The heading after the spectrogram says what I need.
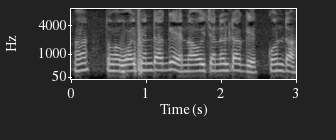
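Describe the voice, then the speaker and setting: A high-voiced, melodramatic young boyfriend, played by a woman in a comedy sketch. He pleads for attention and sinks into self-pitying laments. His talk is sulky and theatrical. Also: level tone, racing, a little hiss or hum, lightly acted, low-quality recording. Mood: whiny. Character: lovesick young male boyfriend, whiny and melodramatic.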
